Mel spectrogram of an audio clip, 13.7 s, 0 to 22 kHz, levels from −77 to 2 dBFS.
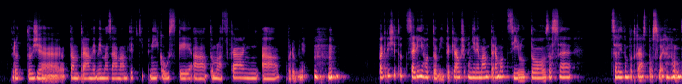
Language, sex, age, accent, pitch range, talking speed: Czech, female, 20-39, native, 200-245 Hz, 140 wpm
